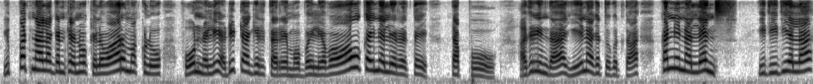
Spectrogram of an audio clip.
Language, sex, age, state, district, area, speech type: Kannada, female, 60+, Karnataka, Bangalore Rural, rural, spontaneous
